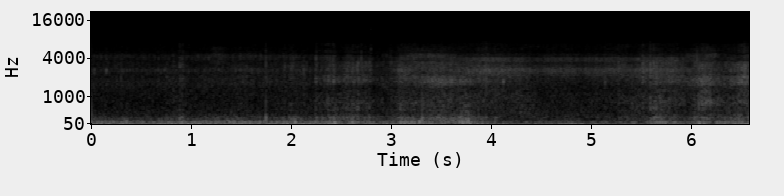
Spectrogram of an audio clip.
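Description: Wind rushing over an action camera's microphone in paraglider flight: a steady low buffeting rumble with a hiss that grows stronger about halfway through.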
